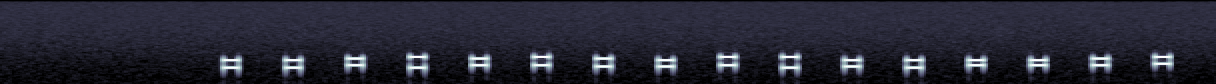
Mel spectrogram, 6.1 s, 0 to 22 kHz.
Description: DTMF, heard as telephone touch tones, dialled by machine, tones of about 80 ms. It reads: 118389549341778#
